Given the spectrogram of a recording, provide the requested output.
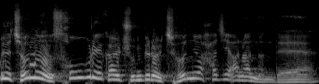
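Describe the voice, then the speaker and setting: This man has a strong Gyeongsang accent and a pitch that swings very widely. He talks at a moderate pace. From Gyeongsang region, South Korea. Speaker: pastor. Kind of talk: sermon.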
